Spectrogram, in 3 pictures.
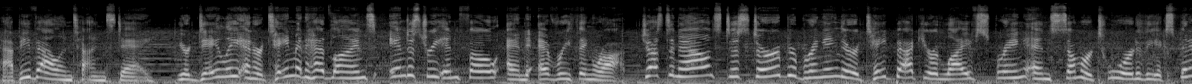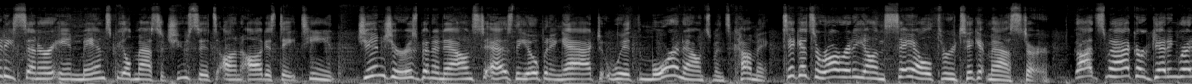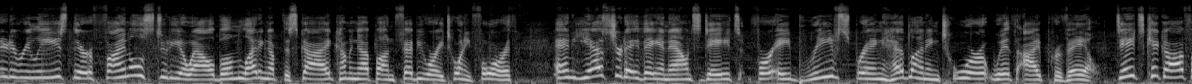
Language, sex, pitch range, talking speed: English, female, 240-320 Hz, 155 wpm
